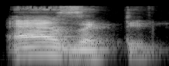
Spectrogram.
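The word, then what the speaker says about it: adjective: Clause কি জিনিস এটা আমরা কিন্তু বুঝে গেছি, এখন আমাদের দেখতে হবে যে অ্যাজেটিভ জিনিসটা আসলে কি, অ্যাজেক্টিভ, এখানে ডিটা সাধারণত সাইলেন্ট থাকে উচ্চারণের সময়।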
